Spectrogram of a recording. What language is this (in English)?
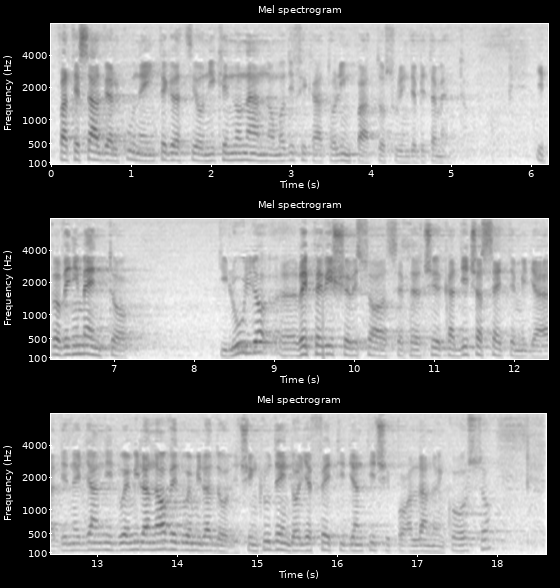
Italian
